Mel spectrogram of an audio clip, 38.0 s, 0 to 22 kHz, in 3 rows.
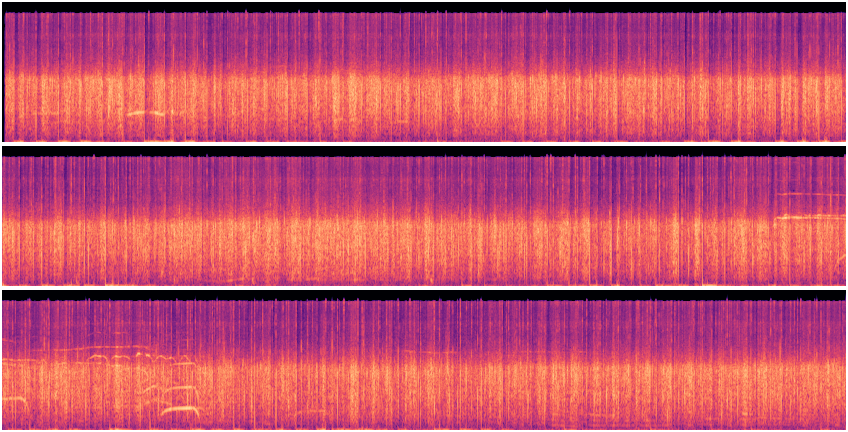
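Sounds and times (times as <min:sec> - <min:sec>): audience applause: 0:00.0 - 0:37.9.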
